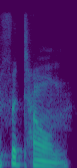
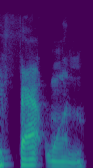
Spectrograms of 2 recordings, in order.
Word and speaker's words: Fatone: Yeah, his name is Joey Fat One. No way, dude. It is. It's Fat One. Why is that his last name? How did we just buy that pronunciation for our whole life? He was just like Fatone, and everybody's like, sounds good.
